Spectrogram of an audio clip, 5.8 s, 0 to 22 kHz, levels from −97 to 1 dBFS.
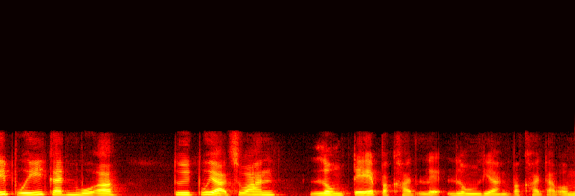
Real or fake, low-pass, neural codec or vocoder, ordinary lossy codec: fake; 7.2 kHz; codec, 16 kHz, 0.8 kbps, ZipCodec; AAC, 48 kbps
